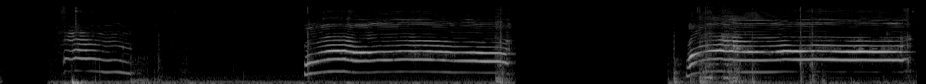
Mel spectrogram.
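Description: A cat meows three times, fairly loud, with drawn-out, wavering calls separated by short silences; the second and third meows are long and insistent, almost yowling.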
